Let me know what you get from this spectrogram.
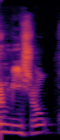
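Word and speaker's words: Michell: le film est réalisé par Roger Michel. – Alors, je pense que je prononce très mal. Je pense que c'est Roger Mitchell.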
